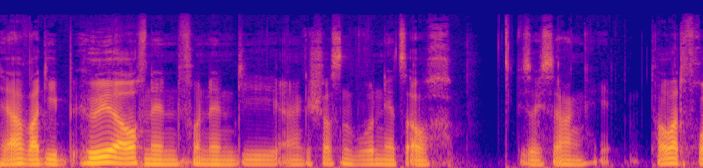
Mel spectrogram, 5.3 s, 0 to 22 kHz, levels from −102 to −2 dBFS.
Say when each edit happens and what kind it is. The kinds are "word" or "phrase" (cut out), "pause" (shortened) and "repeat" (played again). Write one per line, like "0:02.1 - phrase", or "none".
0:01.1 - word
0:01.8 - word
0:03.8 - word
